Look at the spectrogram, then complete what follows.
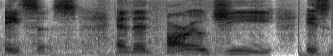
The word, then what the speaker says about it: Asus: Okay, asus is short for the latter part of the word Pegasus.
